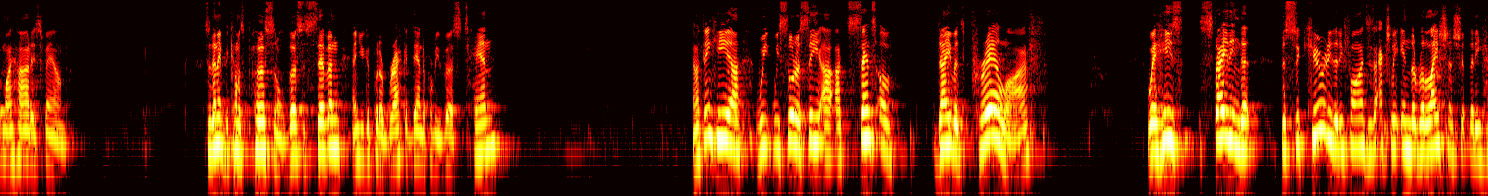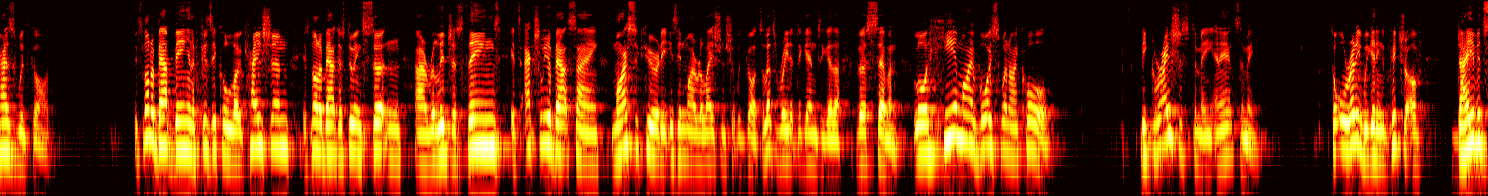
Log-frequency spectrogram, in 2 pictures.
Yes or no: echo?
no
